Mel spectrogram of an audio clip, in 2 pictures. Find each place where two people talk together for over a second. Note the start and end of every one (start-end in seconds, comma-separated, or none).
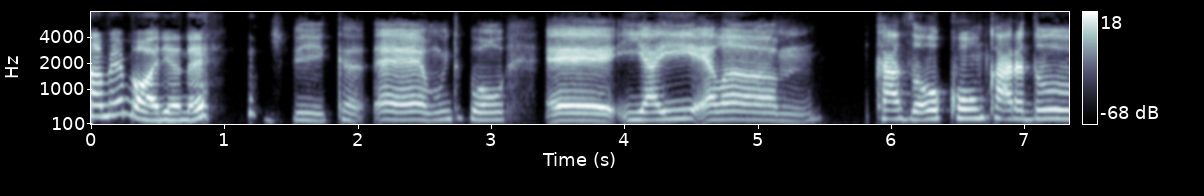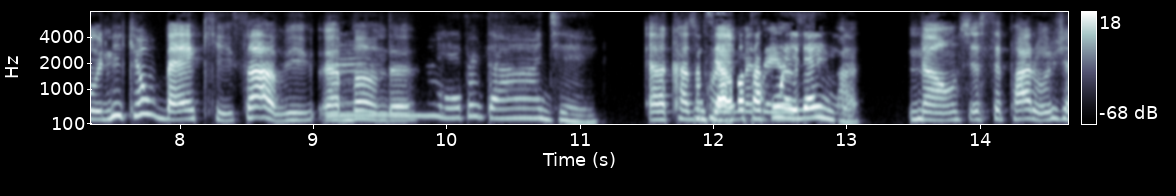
11.8-13.1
